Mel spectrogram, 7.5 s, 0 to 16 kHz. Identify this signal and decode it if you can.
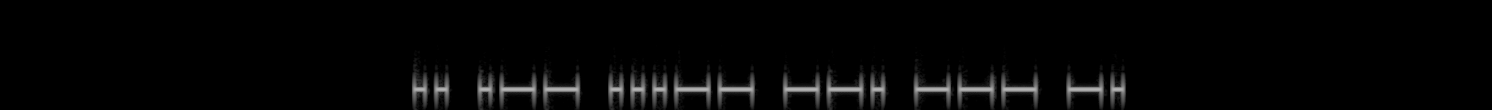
Morse code, heard as a keyed tone, about 22 wpm, 700 Hz. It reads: IW3GON
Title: DXCC-100 Call Signs - 6 Characters - Repeated 3x - 22wpm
